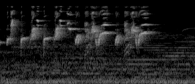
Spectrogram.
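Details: European goldfinch delivering a brisk run of bright, twittering and buzzy notes with thin whistles mixed in, trailing off after about a second and a half.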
